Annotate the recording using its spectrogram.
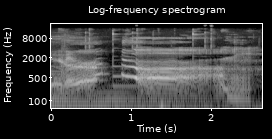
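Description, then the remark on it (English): A voice imitates an infected zombie horse with a saddle on its back, giving a drawn-out, wavering groan that rises and falls in pitch across two long moaning bursts, fairly loud with no other sounds around it. “But as we, like, cut out from the fire station, there's still one infected zombie horse with a saddle on its back that's just.”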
